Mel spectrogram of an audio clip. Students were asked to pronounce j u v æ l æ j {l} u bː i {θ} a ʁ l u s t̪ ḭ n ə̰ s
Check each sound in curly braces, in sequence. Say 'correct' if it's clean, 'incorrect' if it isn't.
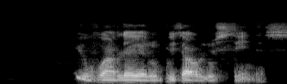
incorrect, correct

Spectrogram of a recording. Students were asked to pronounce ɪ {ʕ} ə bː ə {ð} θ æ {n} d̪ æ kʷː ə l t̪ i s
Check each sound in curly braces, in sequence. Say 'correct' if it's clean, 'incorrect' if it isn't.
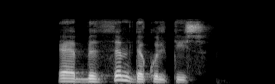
correct, correct, incorrect

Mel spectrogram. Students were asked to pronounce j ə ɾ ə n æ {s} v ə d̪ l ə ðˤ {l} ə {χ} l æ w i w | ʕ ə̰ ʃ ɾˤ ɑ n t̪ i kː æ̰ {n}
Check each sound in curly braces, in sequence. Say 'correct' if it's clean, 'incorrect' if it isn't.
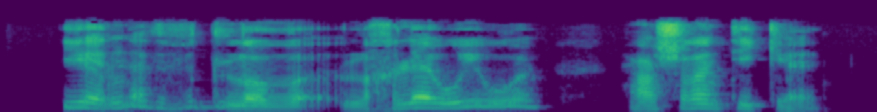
incorrect, correct, correct, correct

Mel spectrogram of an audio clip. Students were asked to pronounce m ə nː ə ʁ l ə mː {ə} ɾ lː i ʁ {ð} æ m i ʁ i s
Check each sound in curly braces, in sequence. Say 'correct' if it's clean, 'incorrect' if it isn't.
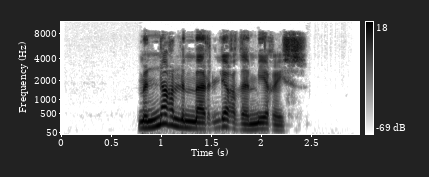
correct, correct

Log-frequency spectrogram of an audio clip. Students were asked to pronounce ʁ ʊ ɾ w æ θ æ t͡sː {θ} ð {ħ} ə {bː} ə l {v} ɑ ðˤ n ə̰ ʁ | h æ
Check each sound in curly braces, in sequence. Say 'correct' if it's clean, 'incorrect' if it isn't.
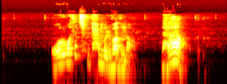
incorrect, correct, incorrect, correct

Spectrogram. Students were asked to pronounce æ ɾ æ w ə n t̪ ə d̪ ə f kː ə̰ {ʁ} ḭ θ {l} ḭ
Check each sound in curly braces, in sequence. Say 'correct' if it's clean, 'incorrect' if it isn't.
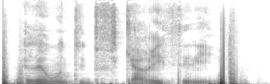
correct, incorrect

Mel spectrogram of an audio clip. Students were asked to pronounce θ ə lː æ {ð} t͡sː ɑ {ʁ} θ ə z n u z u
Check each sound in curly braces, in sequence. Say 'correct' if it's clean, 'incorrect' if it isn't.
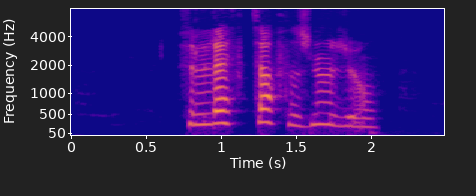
incorrect, correct

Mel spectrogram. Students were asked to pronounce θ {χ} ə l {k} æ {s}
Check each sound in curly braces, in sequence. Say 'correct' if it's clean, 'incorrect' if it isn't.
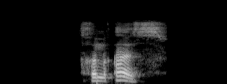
correct, incorrect, correct

